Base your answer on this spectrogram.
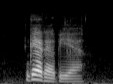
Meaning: rake (garden tool)
- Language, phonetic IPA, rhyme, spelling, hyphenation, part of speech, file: Hungarian, [ˈɡɛrɛbjɛ], -jɛ, gereblye, ge‧reb‧lye, noun, Hu-gereblye.ogg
